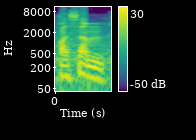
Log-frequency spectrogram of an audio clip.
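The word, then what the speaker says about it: क़सम: कसम को कई लोग कसम कहते हैं, कसम न कहें, कसम है कसम। तो संगमरमर में समाये हुए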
